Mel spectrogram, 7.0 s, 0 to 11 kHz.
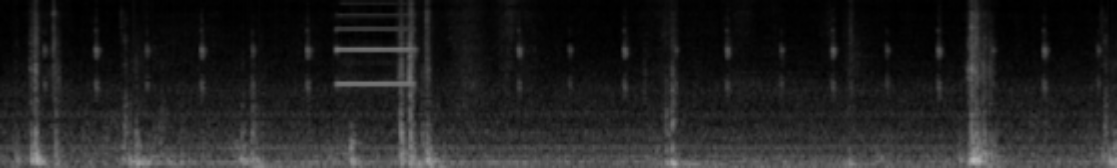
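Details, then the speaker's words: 2008 Fiat 500 with Dualogic semi-automatic gearbox, jumping out of gear into neutral at stops after a clutch replacement: repeated dull clicks and whirs with heavier clunks over quiet idle as actuator keeps retrying first gear; incorrect clutch adjustment. "yeah I can feel the gearbox trying hold on it's first gear again let's go because I'm here right after the intersection let me move home okay oh okay so I could definitely fill the gearbox I can feel I can hear the the motors it looks like well I can hear some gears try to engage so the box is definitely trying so okay"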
